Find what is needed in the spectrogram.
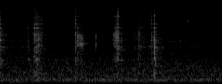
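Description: A blade cutting through a small hilsa fish with about five short, crisp strokes, roughly one every half second.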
